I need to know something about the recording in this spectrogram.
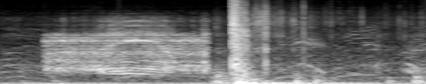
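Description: Shouting, then a single sharp, loud bang a little past a second in.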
